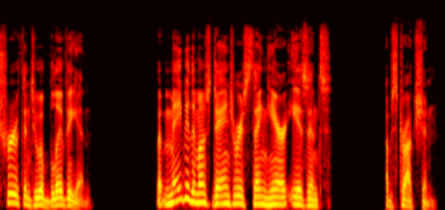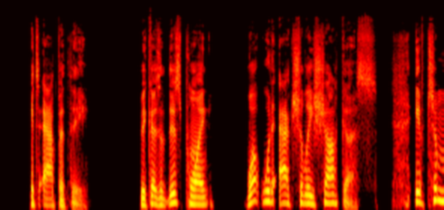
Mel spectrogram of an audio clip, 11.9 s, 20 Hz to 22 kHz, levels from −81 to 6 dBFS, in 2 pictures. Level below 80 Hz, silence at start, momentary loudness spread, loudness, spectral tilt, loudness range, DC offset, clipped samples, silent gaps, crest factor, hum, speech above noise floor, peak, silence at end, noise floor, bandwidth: -54 dBFS; 0 s; 13 LU; -20 LUFS; -5 dB/octave; 5 LU; under 0.1%; under 0.1%; 1.66-1.70 s, 1.80-1.85 s, 5.98-6.05 s, 6.13-6.26 s; 16 dB; none; over 71 dB; -4 dBFS; 0 s; under -90 dBFS; 16 kHz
